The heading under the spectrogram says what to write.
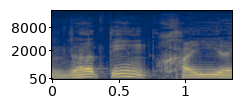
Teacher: یہاں اظہار ہے، تنوین کے بعد خا حروف حلقی سے ہے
